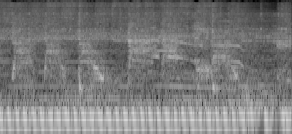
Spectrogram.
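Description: Live deathcore band playing through a venue PA: distorted guitars over a rapid pounding low-end beat, with a harsh screamed vocal on top.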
